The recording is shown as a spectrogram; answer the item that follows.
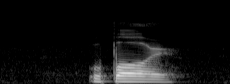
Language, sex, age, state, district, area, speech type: Assamese, male, 30-45, Assam, Sonitpur, rural, read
